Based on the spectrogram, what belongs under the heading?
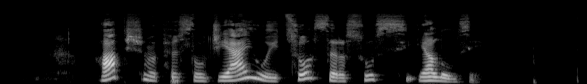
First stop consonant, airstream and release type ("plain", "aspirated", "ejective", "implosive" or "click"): aspirated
